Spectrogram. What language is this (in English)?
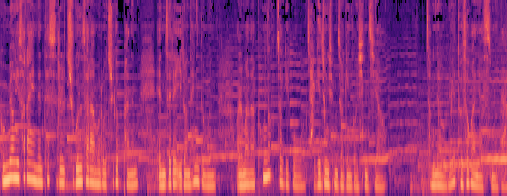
Korean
